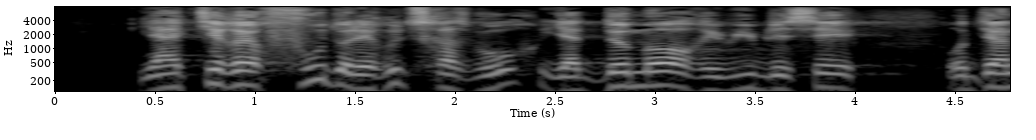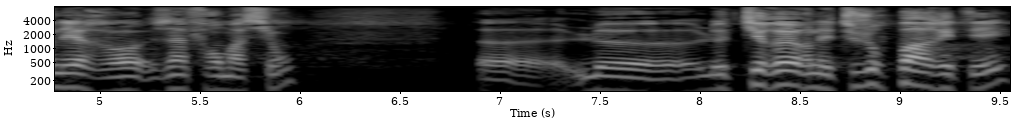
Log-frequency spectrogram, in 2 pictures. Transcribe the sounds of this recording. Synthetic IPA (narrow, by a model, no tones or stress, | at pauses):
iljaɛ̃t̪iʁœʁfud̪ɑ̃leʁyd̪əst̪χazbuʁiljad̪ømɔʁeɥiblese | od̪ɛʁnjɛʁzɛ̃fɔʁmasjɔ̃ | ø̰lələt̪iʁœʁnɛt̪uʒuʁpaːʁet̪e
